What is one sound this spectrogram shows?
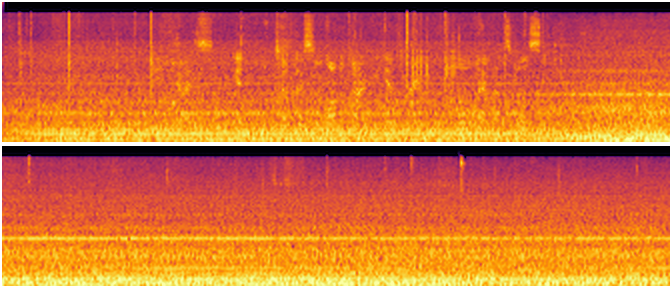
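A jet engine roars steadily with a low rumble.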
